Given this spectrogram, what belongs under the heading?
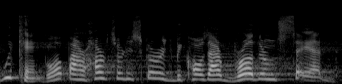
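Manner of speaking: high-pitched protest of a disheartened people; complaining Israelites. Acted. Israelites answering Joshua's call to go up, in high-pitched complaint.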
